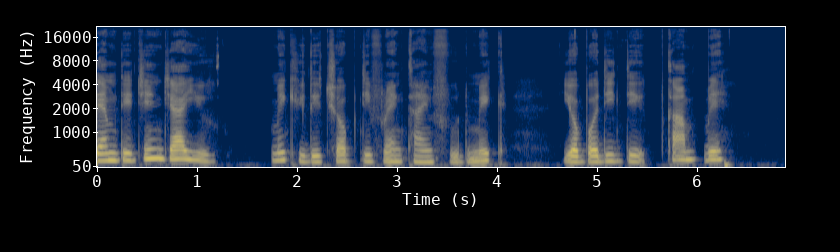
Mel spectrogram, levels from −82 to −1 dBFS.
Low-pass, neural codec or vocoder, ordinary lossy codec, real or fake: none; none; none; real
